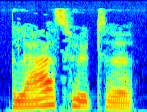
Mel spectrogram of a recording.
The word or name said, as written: Glashutte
